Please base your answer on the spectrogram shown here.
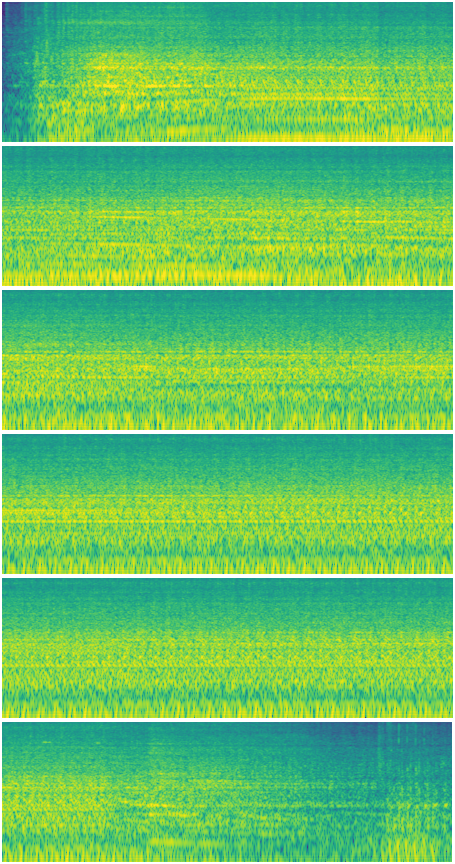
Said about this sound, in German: Aber hören wir uns doch mal an, wie der Dieselmotor startet und anschließend wieder ausgeht.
